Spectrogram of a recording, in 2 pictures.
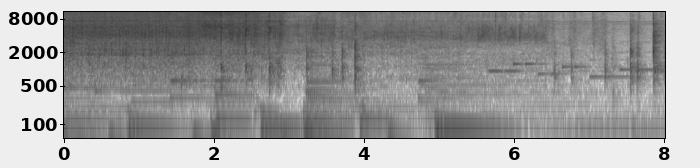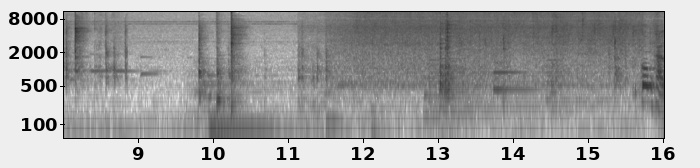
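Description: Water poured around the edge of a frying pan of dried eggplant namul bursts into loud sizzling and crackling, with stirring scrapes and a hiss that fades and flares again over several seconds.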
